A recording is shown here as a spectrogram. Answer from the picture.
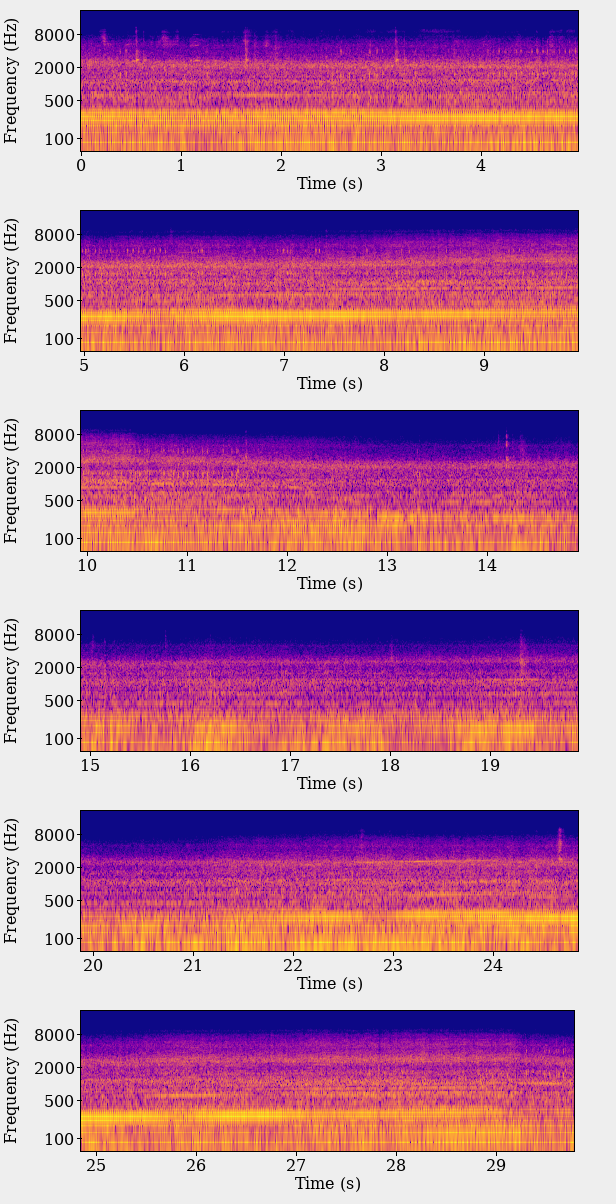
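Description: Subaru BRZ's naturally aspirated flat-four engine heard from inside the cabin under hard driving on track. Its pitch climbs slowly, falls away about eleven seconds in, holds lower for about ten seconds, then climbs again near the end.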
